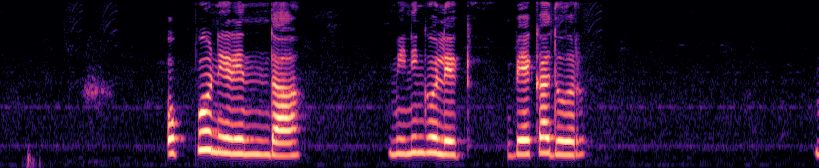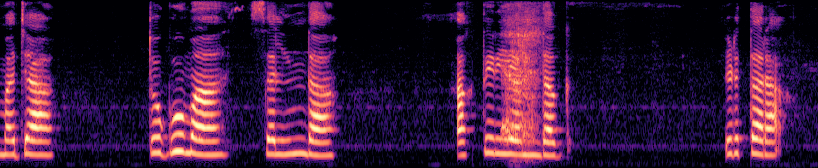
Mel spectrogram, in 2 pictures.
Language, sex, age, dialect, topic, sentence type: Kannada, female, 18-24, Northeastern, agriculture, statement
